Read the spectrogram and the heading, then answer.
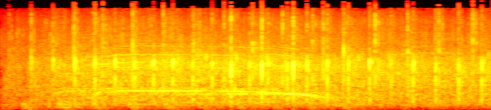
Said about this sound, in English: And we're part of a broader team yet still, the team of the staff of the National Federation of the Blind. And I would like to, for all of you, give everyone a big applause.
